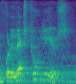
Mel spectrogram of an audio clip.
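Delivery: put-on North Jersey accent.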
